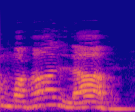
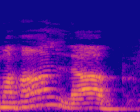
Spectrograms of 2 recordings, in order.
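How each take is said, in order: First: The n becomes a nasalized l sound. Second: The n becomes a nasalized l sound.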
